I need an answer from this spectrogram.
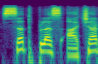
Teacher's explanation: कठोर त नंतर स्वर आल्यामुळे त्याचा मृदू द झाला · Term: तृतीय व्यंजन संधी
